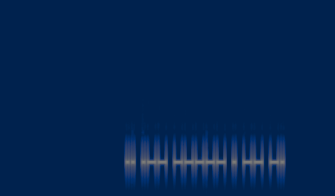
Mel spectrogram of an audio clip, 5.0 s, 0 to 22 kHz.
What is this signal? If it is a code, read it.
Morse code, heard as a keyed tone, about 32 wpm, 700 Hz. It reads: IW0EMN
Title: DXCC-100 Call Signs - 6 Characters - 30wpm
